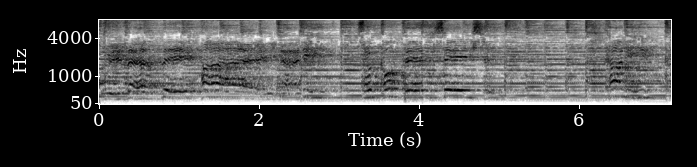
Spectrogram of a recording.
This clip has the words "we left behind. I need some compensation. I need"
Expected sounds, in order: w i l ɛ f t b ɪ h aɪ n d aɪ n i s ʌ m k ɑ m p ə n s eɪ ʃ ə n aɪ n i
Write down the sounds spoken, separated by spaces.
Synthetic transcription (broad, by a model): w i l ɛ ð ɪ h aɪ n aɪ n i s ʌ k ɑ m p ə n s eɪ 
